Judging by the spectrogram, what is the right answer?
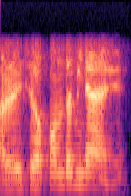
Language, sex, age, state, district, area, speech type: Assamese, male, 18-30, Assam, Morigaon, rural, conversation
